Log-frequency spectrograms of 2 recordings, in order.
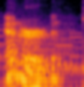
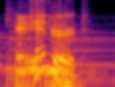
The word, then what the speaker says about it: Kennard: Hey, Cooper, how do you say your last name? – Kennard. Kennard. A-R-D, which is really important because our child's going to have to be pronounced it correctly at some point.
